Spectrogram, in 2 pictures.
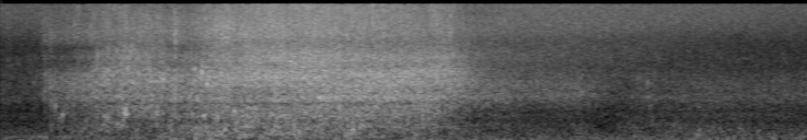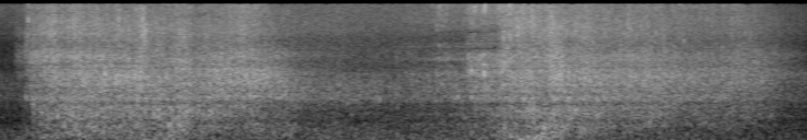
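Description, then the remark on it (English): Waves wash in and splash softly onto a long stretch of shingle beach in slow, repeating surges, each swelling and receding with a broad hiss, with no voices. “Waves softly splashing onto the long stretch of shingle.”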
